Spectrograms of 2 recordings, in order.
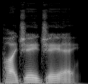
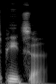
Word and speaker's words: pizza: balram they laughed again it's not pja it's pizza say it properly wait you're mispronouncing it too there's a tin in the middle pete za don't correct my english ashuk there's no tin pizza look at the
